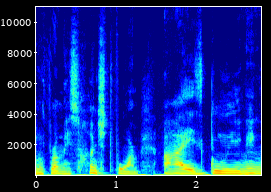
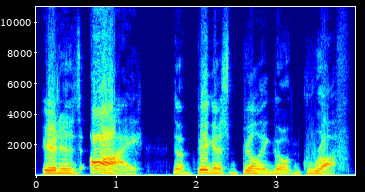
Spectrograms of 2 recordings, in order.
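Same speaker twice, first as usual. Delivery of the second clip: big goat proclaiming; 2 semitones higher, 9 dB louder than usual. Acted. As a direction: proclaim it with full power. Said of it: "he proclaimed".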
